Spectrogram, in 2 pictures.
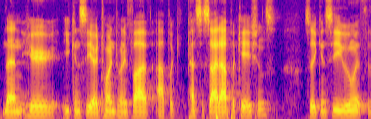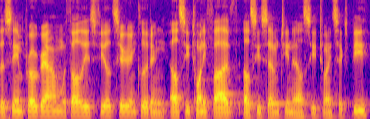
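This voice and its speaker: A young man from Saskatchewan, presenting a class talk in a steady, list-like way. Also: mid-range voice, fairly quick, smooth. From Saskatchewan, Canada. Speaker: college student presenter.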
